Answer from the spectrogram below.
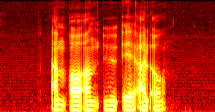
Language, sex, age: Norwegian, male, 22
